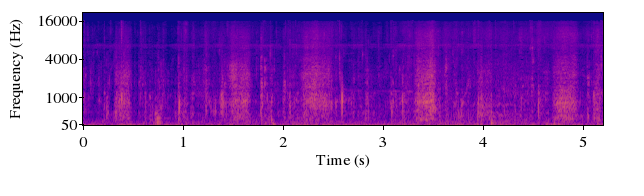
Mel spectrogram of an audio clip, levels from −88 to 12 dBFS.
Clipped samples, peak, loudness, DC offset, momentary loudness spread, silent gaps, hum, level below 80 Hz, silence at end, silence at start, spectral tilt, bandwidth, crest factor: under 0.1%; -16 dBFS; -39 LUFS; under 0.1%; 9 LU; none; none; -48 dBFS; 0 s; 0 s; -3 dB/octave; 17 kHz; 22 dB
